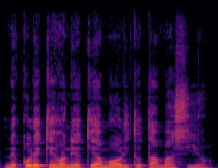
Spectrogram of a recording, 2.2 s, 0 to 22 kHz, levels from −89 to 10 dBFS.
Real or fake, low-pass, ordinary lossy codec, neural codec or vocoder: real; none; none; none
